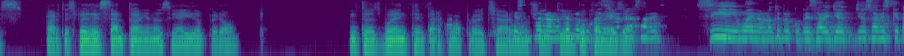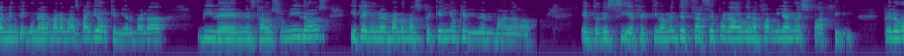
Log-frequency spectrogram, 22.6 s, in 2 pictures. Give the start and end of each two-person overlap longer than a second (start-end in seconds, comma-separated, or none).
6.4-8.0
